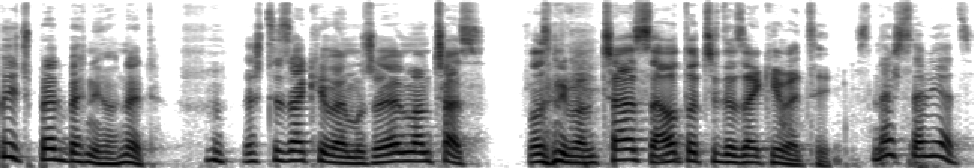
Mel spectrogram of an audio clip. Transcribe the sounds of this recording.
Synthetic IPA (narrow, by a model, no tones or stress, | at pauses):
pit͡ʃpɾɛd̪̚bɛɦniɦɔɦɲɛc | ɛʃcɛzakiʋajmuʒɛjamaːmt͡ʃas | pɔzɛnimamt͡ʃasaɔt̪ɔt͡ʃiɟd̪ɔzakiʋasḭsnaʃsaʋɪat͡s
